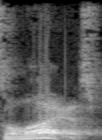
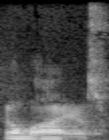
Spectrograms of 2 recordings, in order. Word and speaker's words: Elias: It's, you know, just as my dad used to say, it's just like it reads. It's Elias, but there's about 27 different pronunciations of that name. So we'll take Elias will work for me.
